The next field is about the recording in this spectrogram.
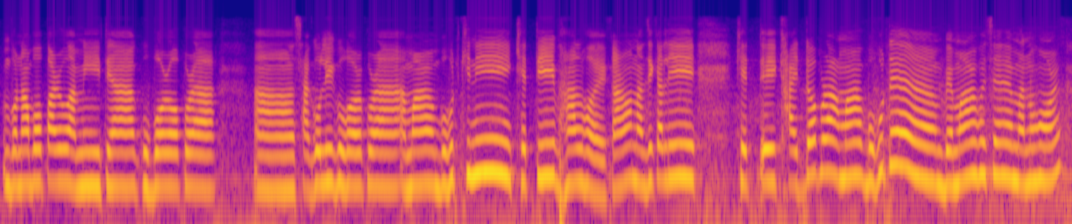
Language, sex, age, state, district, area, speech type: Assamese, female, 45-60, Assam, Golaghat, urban, spontaneous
